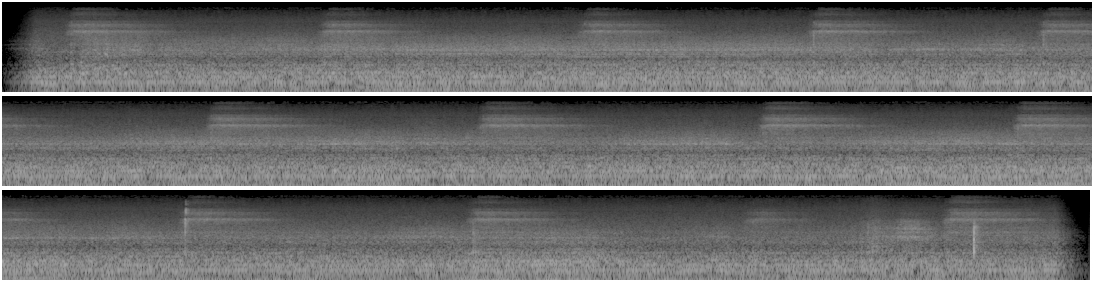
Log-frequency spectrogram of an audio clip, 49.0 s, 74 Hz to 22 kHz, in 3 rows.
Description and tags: Next to my house you'll find a distribution centre of the dutch mail (TPG-Post). A truck is loaded and leaving there. This happens several times during weeknights. I am sleeping on the third floor where I switched on my Edirol-R09 when I went to bed.
street-noise, field-recording, human, breath, nature, body, street, noise, household, bed, engine, traffic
